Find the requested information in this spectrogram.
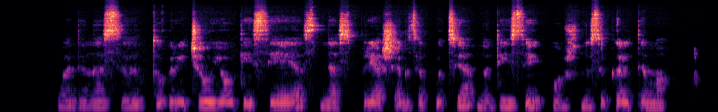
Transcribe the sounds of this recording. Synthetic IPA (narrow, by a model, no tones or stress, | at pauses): ʋɐd̪ʲɪnɐsʲɪt̪ʊɡɾʲɛɪt͡ʃʲɛʊjɛʊt̪ʲɛɪsʲeːjɛsnʲɛspʲɾʲiɛʃɛɡzʲɛkʊt̪sʲɪjɛnʊt̪ʲɛsʲeɪʊʃnʊsʲɪkɐlʲt̪ʲɪmɑː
